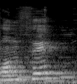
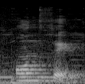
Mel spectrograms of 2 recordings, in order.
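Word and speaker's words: once: 11 को बोलते हैं ओंसे, ओंसे।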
